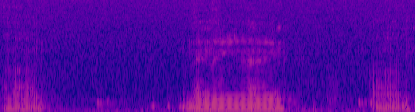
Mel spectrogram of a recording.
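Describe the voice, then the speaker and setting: A man's voice: mid-range voice, completely flat delivery, drawn-out words, creaky, warm tone, slight background noise. A man hosting a casual screen-share marketing tutorial, rambling with lots of fillers and tag questions. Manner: rambling, filler-heavy, keeps saying obviously and right.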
